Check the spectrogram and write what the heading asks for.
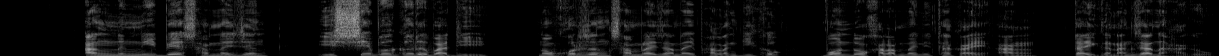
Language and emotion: Bodo, disgusted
